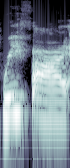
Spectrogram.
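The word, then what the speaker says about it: Refy: i almost said briefy i've been saying refeed refi i'm gonna get it right one of these days like my brain is i don't know what's up it always wants to say it wrong re-fi beauty brow products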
